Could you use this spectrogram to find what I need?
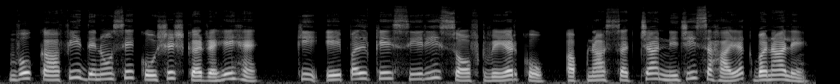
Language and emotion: Hindi, neutral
